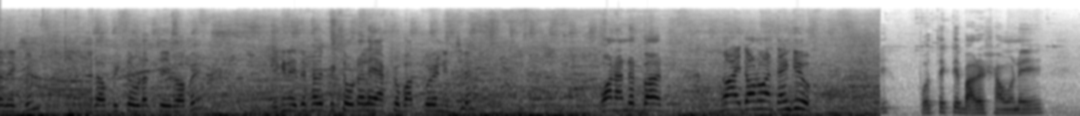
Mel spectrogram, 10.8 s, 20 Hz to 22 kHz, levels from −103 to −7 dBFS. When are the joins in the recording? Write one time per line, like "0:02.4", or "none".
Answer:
0:00.9
0:08.8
